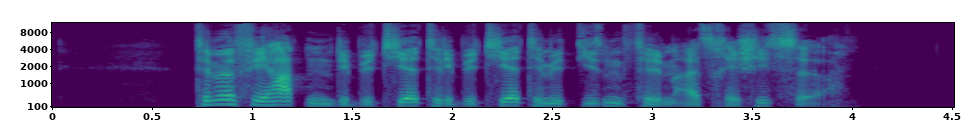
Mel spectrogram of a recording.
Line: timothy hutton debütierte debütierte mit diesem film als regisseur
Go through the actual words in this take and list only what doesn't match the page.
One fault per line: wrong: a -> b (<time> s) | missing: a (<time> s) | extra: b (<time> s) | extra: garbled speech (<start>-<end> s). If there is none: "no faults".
no faults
